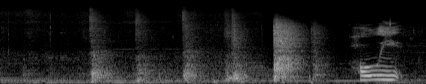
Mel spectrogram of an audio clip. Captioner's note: thumping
